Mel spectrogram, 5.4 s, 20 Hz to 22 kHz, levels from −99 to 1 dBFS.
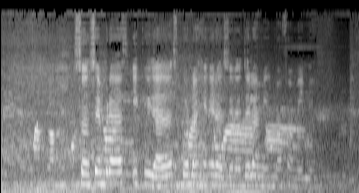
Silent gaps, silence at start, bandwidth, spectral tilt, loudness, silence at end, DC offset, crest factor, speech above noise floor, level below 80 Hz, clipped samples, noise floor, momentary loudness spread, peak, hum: none; 0 s; 17 kHz; -4.5 dB/octave; -15 LUFS; 0.1 s; under 0.1%; 16 dB; 28 dB; -34 dBFS; under 0.1%; -43 dBFS; 14 LU; 0 dBFS; none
